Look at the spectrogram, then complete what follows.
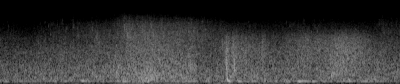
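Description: Choppy sea water rushing and splashing around a small inflatable boat, with wind on the microphone; the rush swells about a second in and again after three seconds.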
